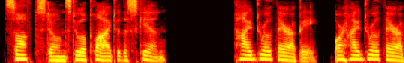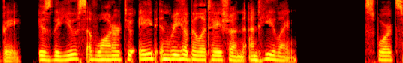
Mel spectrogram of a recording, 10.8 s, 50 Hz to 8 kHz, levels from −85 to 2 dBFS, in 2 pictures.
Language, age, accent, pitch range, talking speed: English, 40-59, American, 135-170 Hz, 125 wpm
